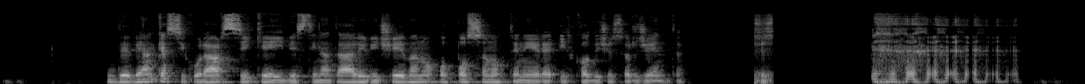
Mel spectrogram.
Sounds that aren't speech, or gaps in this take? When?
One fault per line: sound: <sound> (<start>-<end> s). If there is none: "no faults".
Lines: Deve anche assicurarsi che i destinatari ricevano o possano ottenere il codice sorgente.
sound: laugh (7.5-7.7 s)
sound: laugh (8.7-10.3 s)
